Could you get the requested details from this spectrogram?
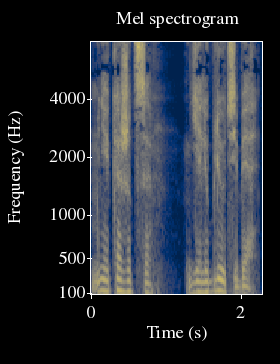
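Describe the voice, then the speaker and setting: A man reading an audiobook, voicing a proud, sharp-tongued sorceress who speaks with biting, bitter mockery. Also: mid-range voice, expressive, normal speed, breathy edge, dry recording, clean studio sound, pitched above the performer's own voice. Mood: pleading. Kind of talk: audiobook character voice.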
